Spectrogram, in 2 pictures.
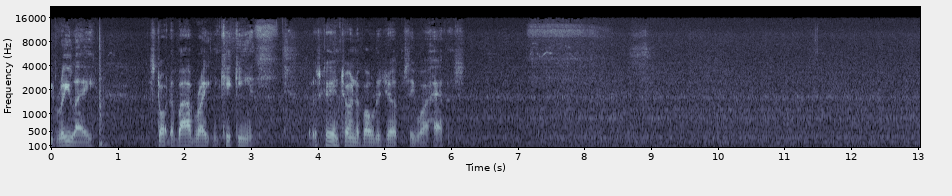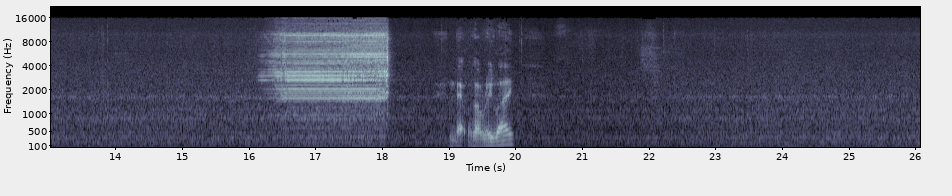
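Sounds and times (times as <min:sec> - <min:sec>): steady low hum: 0:00.0 - 0:16.2, 0:18.0 - 0:26.0
relay buzzing loudly: 0:16.1 - 0:18.2.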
